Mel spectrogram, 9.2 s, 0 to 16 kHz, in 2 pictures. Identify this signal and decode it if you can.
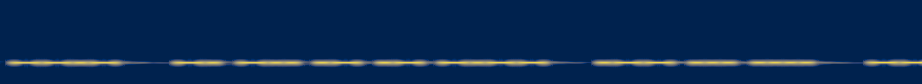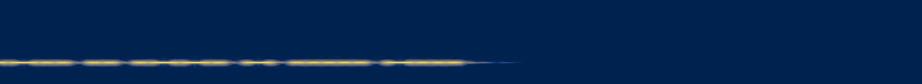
Morse code, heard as a keyed tone, hand-sent with a paddle, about 31 wpm, 940 Hz. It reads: … NDAAY WSH 8IPT5B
